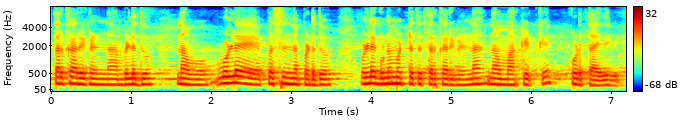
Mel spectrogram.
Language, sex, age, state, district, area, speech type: Kannada, female, 45-60, Karnataka, Bangalore Rural, rural, spontaneous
